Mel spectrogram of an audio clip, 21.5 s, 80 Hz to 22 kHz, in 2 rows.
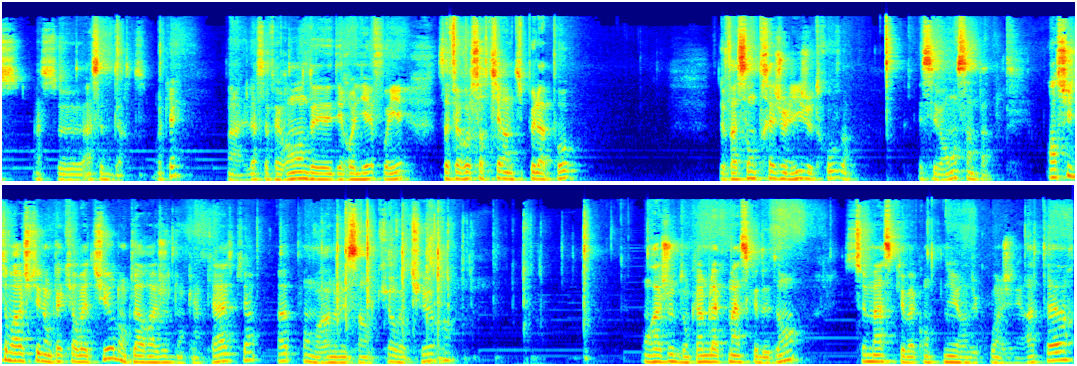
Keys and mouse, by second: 17.2 right click, 19.0 right click.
